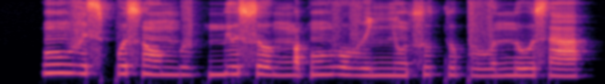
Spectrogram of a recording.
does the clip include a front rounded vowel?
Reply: no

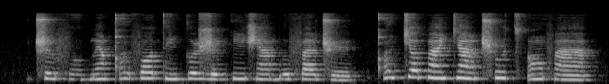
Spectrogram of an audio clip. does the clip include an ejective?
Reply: yes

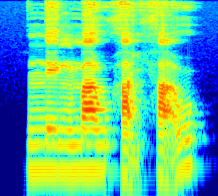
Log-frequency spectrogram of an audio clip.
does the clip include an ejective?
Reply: no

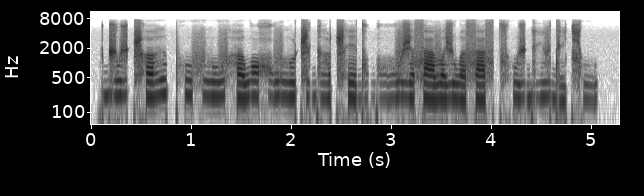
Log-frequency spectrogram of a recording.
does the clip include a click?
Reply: no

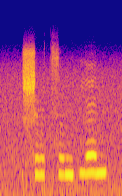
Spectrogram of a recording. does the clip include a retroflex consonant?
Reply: yes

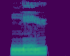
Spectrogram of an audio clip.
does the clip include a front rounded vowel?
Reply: yes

